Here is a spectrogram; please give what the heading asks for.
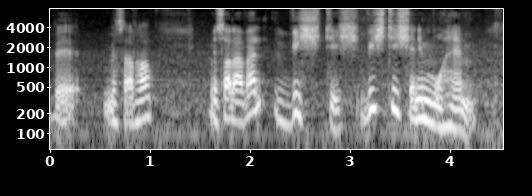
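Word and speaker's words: wichtig: آلمانی، در این صورت گ رو دوستان ش تلفظ میکنن. گ به صورت ش تلفظ میشه. دقت بفرمایید به مثال ها. مثال اول ویشتیش.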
